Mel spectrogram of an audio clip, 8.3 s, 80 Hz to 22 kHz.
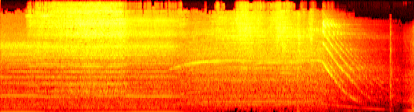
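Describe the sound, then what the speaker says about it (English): A saw rips a narrow 1/8-inch strip off the rough factory edge of edge-banded particle board, running loud and steady with a dense whine for several seconds before spinning down to a stop. "I'm going to rip 1/8 of an inch off to accommodate that extra thickness here"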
